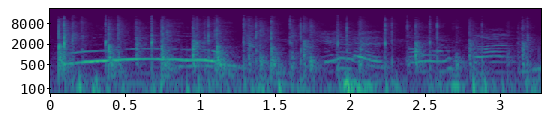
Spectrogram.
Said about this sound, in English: So look here, man. One more time, man, for the newest CPU members. Clap it up, please.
